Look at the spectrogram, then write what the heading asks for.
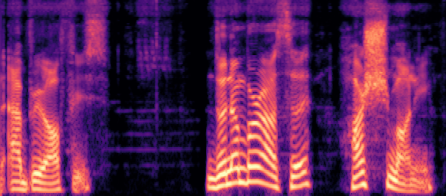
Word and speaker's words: hush money: office দুই নম্বর আছে হাঁসমানি এই হাঁসমানি টাকে অনেকেই কিন্তু আবার হুশমানি হিসেবে উচ্চারণ করে আমাদের প্রোনাউন্সিয়েশনের সময় এটা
